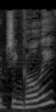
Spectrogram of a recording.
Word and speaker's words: Jingoli: Jack Morris and Joe Jingoli? – Yes. – Did I say it right? I didn't check. – Got it right.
